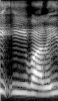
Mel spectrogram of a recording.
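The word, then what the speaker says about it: evil: ईवल का मतलब बुराई, इविल नहीं, ईवल। ईवल इसका सही उच्चारण है, ई वाई आई एल।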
